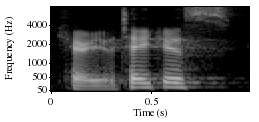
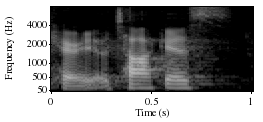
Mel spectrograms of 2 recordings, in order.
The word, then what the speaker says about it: Karyotakis: So my last name is pronounced Karyotakis. Most people and most models will say Karyotakis.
